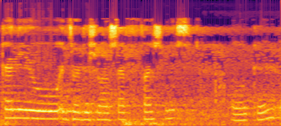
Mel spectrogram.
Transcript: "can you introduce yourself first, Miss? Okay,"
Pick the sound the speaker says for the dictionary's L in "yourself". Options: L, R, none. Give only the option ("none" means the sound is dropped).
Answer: none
